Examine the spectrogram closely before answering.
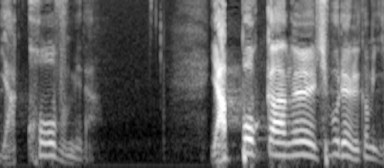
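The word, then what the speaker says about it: יעקב: 이 야곱이 야복강에서 싸웠다라는 표현을 히브리어로 읽으면 참 재밌습니다. 이 야곱이 히브리어 원발음으로 읽으면 야코브죠. 야곱 우리는 읽지만 야코브입니다.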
